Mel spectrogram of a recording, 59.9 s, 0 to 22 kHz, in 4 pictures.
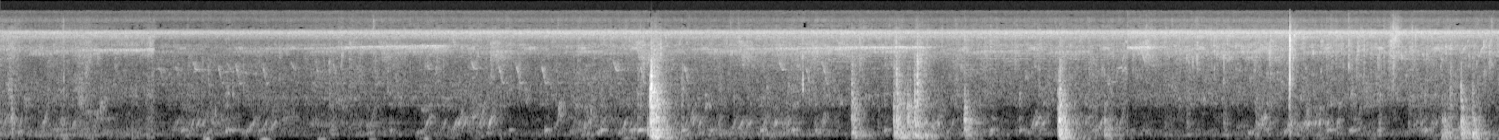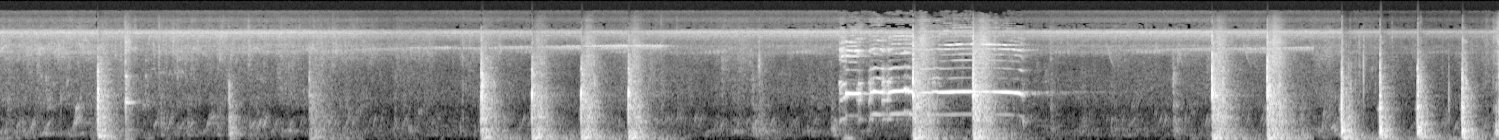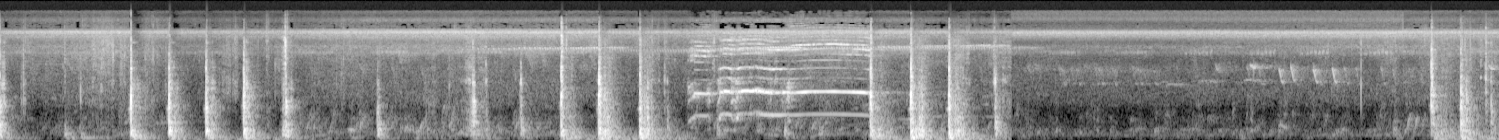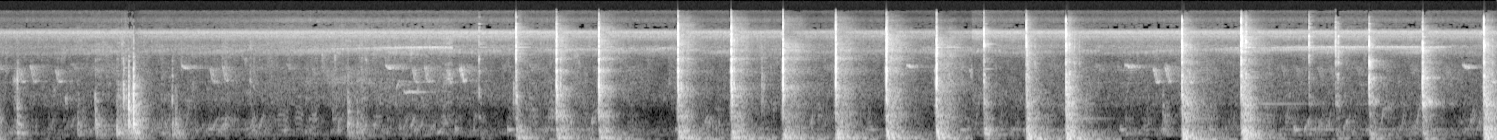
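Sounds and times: wooden boards knocking: 16.0 - 16.4, 18.1 - 18.5, 19.8 - 21.8, 24.1 - 25.1, 27.1 - 33.0, 35.6 - 36.9, 38.7 - 40.1, 44.3 - 45.1, 50.2 - 56.2, 56.8 - 57.8, 58.7 - 59.9
chisel knocking into wood: 19.8 - 21.6, 50.1 - 56.1, 56.8 - 57.7
rooster crowing: 23.4 - 25.5, 36.8 - 39.1.

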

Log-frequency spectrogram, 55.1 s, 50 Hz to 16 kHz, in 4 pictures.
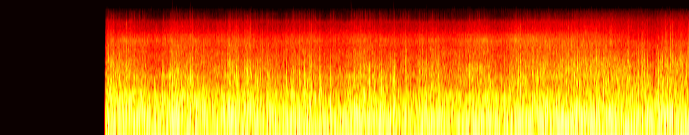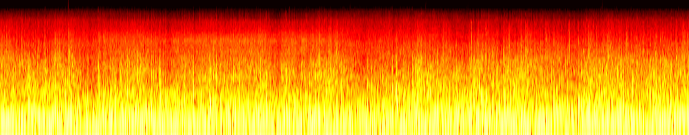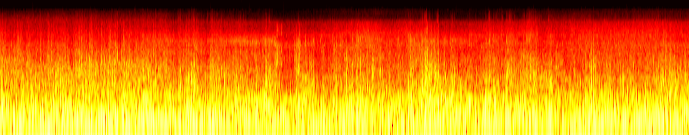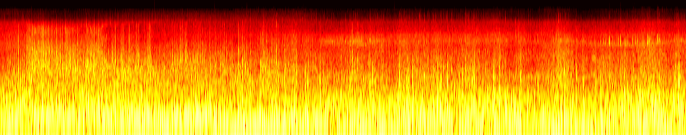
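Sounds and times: road noise: 2.1 - 55.0
wind buffeting microphone: 2.1 - 55.0.

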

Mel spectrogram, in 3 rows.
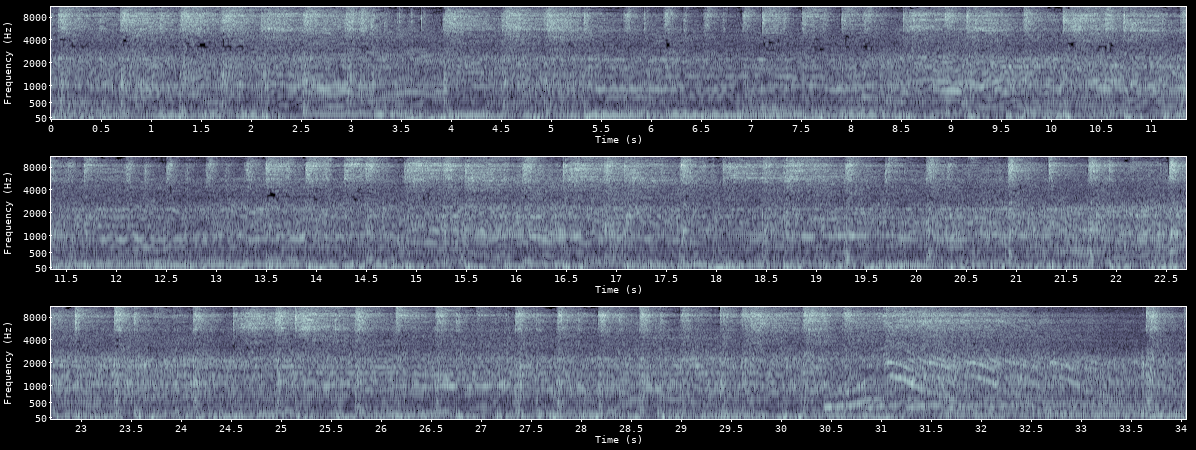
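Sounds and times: rock band playing: 0.0 - 34.0.

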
